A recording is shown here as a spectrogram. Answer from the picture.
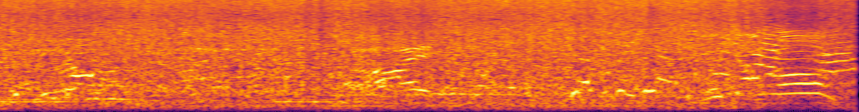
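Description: Small ground-level fountain jets spraying up and splashing back onto wet pavement, a steady rush of water. Children's and crowd voices chatter over it.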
